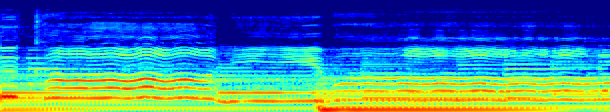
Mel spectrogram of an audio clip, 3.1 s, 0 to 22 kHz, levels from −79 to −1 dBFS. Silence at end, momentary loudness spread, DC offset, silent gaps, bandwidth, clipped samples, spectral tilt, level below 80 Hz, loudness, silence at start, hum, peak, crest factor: 0 s; 6 LU; under 0.1%; none; 13.5 kHz; under 0.1%; -7 dB/octave; -22 dBFS; -16 LUFS; 0 s; none; -2 dBFS; 12 dB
